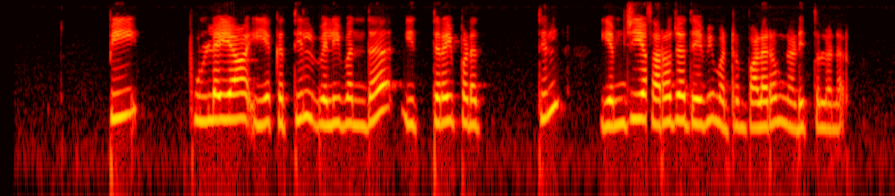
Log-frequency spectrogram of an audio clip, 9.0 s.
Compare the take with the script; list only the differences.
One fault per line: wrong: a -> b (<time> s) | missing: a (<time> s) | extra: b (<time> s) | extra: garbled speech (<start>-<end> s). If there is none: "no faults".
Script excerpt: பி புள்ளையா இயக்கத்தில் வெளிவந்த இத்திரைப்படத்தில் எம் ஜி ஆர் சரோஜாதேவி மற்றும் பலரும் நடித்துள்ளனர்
missing: ஆர் (6.4 s)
